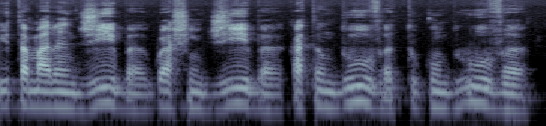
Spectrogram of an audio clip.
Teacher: nessa língua o t depois de uma vogal nasal se torna ND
